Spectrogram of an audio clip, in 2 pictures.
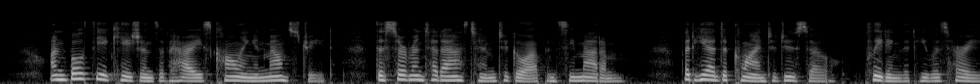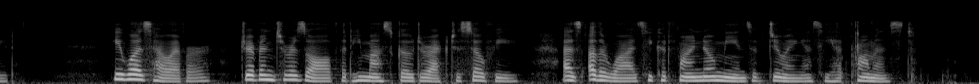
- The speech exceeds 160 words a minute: Yes, average, 180 wpm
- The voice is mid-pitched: Yes, medium, 165 Hz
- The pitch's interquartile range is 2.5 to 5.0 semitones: Yes, average, 4.0 semitones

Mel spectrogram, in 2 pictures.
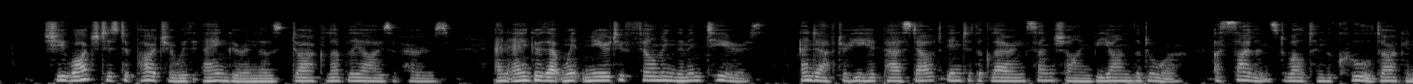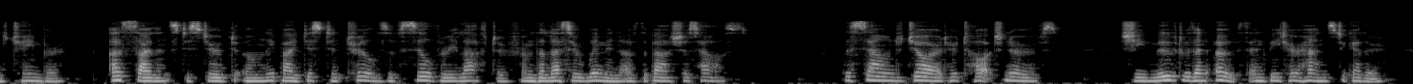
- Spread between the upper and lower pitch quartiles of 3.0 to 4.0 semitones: No, narrow, 2.5 semitones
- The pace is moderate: Yes, average, 165 wpm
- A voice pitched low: No, medium, 165 Hz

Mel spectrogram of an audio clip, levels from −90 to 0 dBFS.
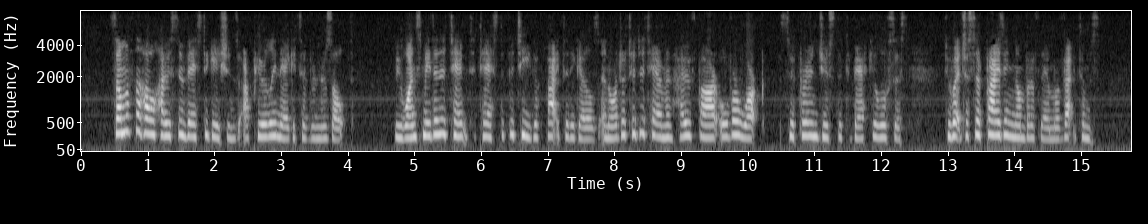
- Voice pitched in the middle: No, high, 235 Hz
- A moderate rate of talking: Yes, average, 165 wpm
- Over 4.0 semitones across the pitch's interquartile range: No, narrow, 2.6 semitones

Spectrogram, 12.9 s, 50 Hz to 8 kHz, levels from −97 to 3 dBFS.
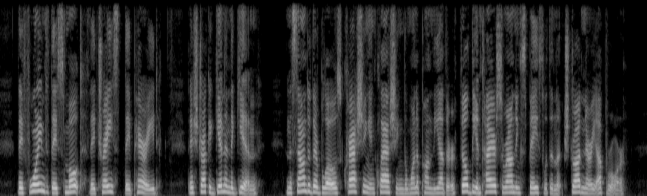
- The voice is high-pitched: Yes, high, 210 Hz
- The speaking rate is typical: Yes, average, 170 wpm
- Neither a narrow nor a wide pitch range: Yes, average, 3.5 semitones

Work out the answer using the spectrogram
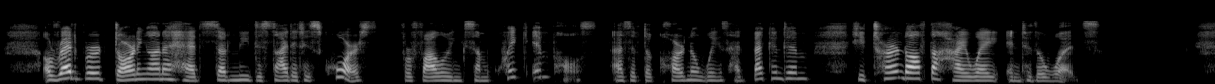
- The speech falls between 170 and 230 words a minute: No, average, 155 wpm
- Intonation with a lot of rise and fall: Yes, wide, 6.8 semitones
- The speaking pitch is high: Yes, high, 195 Hz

